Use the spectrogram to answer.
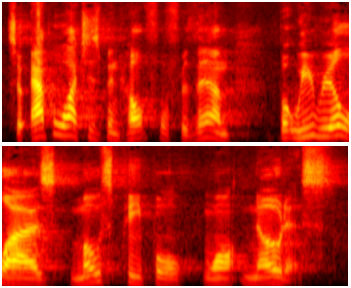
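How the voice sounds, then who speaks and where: A middle-aged man presenting products on a large theater stage in a steady, scripted keynote delivery. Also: a little high, normal speed, highs cut off.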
